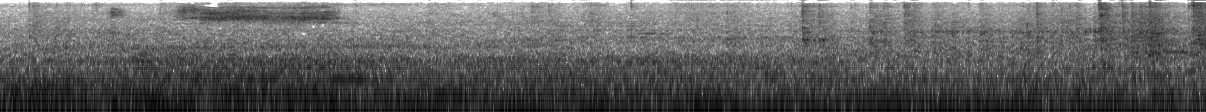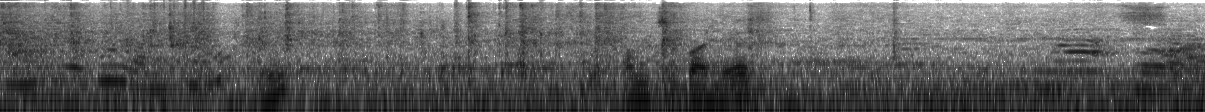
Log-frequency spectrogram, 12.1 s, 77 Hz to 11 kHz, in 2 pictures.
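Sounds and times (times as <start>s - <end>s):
trolley wheels rattling: 0.0s - 12.0s.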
